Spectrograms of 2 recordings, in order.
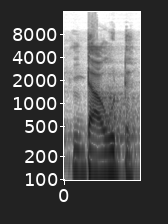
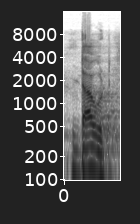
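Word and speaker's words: doubt: डाउट क्या पढ़ेंगे डाउट यहां पे जो बी लिखा है ना बच्चों यह साइलेंट है मतलब इसको नहीं पढ़ा जाएगा लिखा तो जाएगा लेकिन पढ़ा नहीं जाएगा तो क्या पढ़ेंगे इसे डाउट बी साइलेंट है डाउट मतलब क्या होता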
